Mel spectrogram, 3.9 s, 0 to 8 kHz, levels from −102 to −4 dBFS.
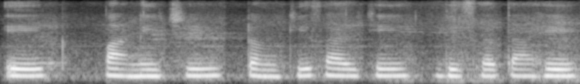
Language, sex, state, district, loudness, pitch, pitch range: Marathi, female, Maharashtra, Gondia, -16 LUFS, 200 Hz, 195-205 Hz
